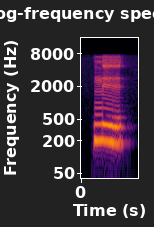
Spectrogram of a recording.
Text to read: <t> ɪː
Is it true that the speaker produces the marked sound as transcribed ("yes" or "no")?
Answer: no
